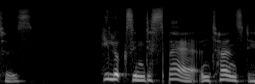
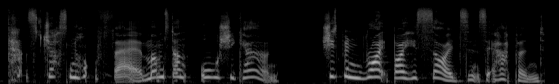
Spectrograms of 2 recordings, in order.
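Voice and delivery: pleading daughter; 10 semitones higher than usual. A narrator's reading. Daughter defends her mother to her father, pleading. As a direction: stand up for your mum.

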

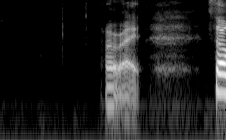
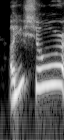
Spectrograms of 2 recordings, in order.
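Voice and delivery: pitched-up, startled "are you sure"; surprised question; 8 semitones higher, 3 dB louder than usual. Retold or imitated. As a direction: ask it in disbelief, voice jumping up. Asking stranger, surprised.

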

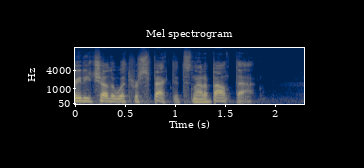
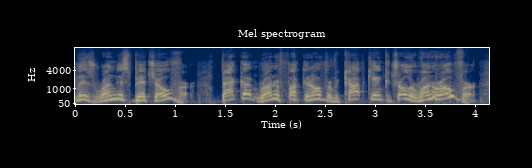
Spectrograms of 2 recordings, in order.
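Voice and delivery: higher-pitched, heated urging; urgent angry order; 8 semitones higher than usual. Retold or imitated. Husband urging wife to drive off, urgent and angry. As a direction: re-enact frantic orders to the driver.

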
